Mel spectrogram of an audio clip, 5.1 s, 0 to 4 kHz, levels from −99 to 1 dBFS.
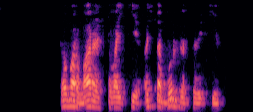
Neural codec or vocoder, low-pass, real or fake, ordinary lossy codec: none; 3.6 kHz; real; AAC, 32 kbps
